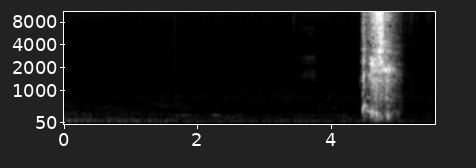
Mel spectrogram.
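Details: Person sitting on a bed, nose tickling: quiet room, then a single loud, sharp burst of expelled air; one sneeze.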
